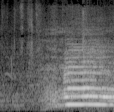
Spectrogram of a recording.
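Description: A Holstein cow mooing: one long moo that rises in pitch about a second in and is then held loud and level.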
